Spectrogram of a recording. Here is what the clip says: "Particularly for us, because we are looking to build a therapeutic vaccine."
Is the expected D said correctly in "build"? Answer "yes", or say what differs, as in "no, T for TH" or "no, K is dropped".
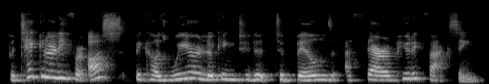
yes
